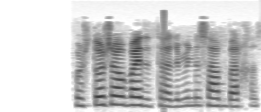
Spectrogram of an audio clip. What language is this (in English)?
Pashto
